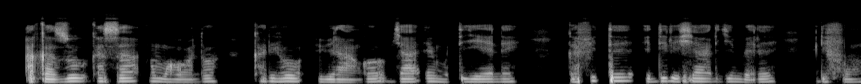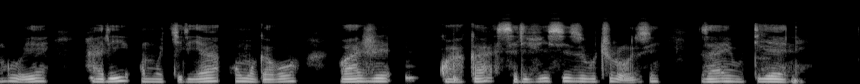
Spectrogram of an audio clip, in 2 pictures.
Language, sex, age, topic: Kinyarwanda, male, 18-24, finance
